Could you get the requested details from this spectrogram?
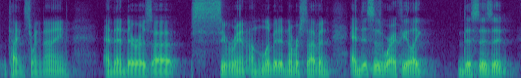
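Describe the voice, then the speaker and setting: Low-pitched and congested, a man hosting a podcast rambles casually about comics. His talk is full of restarts and trailing thoughts.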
